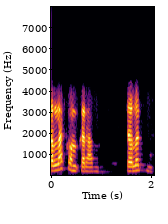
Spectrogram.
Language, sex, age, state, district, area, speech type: Maithili, female, 60+, Bihar, Muzaffarpur, urban, conversation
